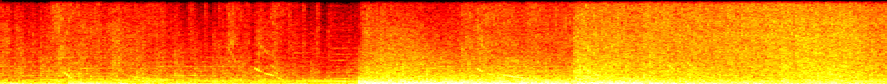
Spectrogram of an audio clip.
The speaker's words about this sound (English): The warhead impacted in a thicket, the brush vanishing in a roiling ball of billowing orange-yellow flame.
